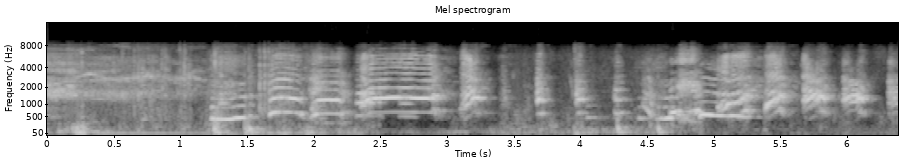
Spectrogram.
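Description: Hearty laughter from the two show hosts, in rapid repeated bursts, some of them high-pitched.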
